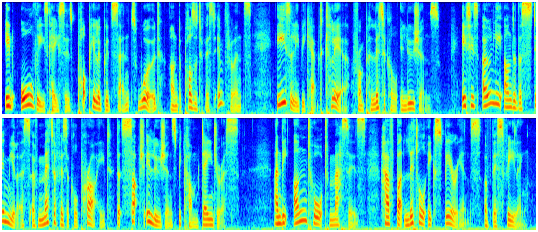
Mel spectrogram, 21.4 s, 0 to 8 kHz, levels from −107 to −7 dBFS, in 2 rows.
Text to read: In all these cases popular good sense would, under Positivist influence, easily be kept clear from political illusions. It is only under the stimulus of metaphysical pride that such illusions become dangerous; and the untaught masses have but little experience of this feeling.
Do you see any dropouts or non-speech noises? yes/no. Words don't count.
no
